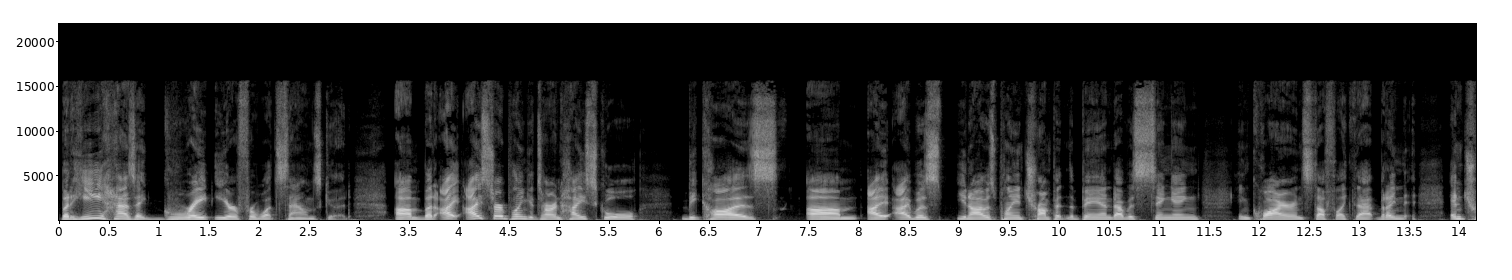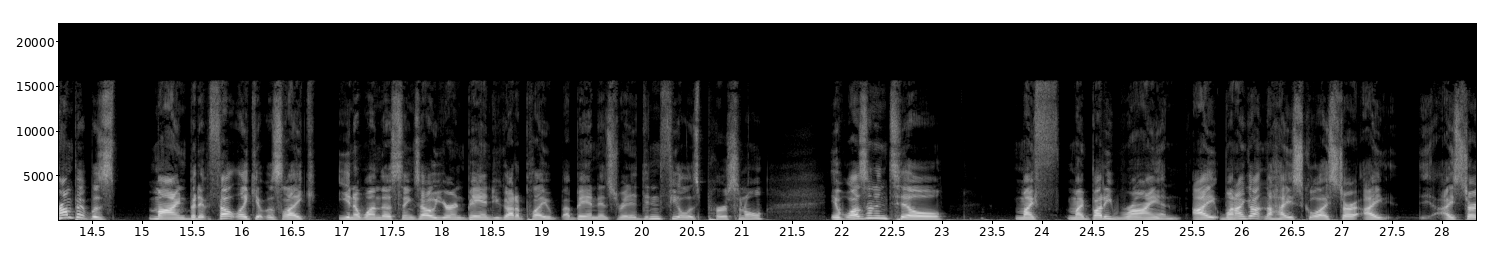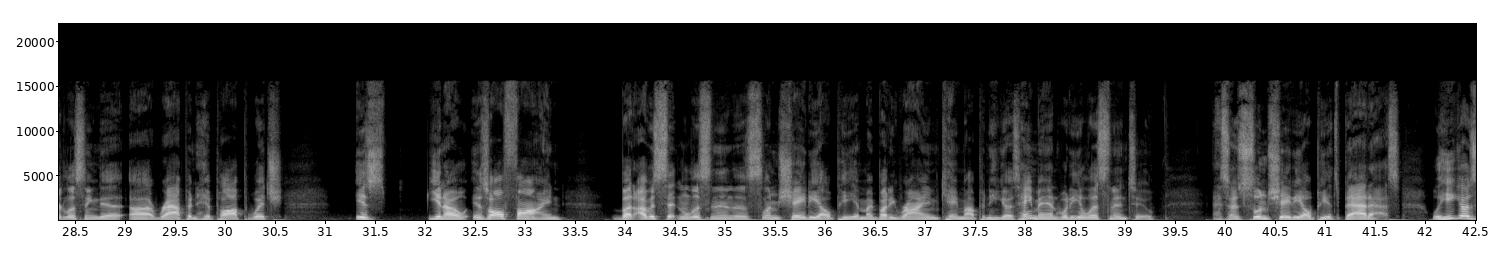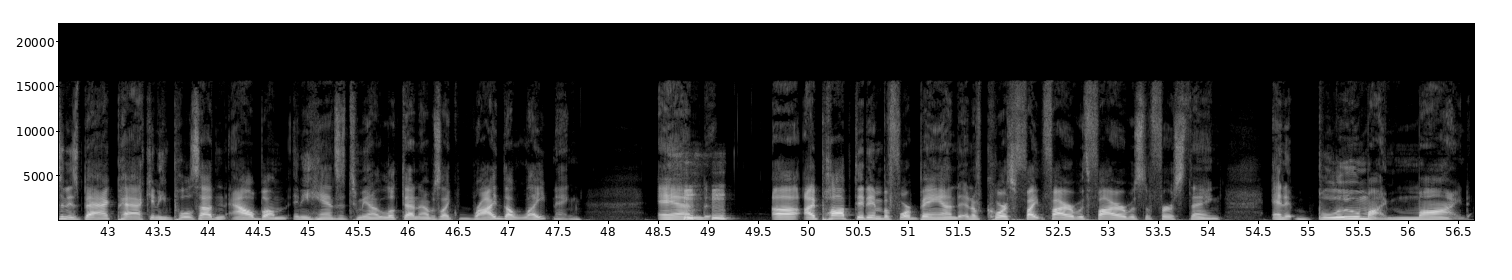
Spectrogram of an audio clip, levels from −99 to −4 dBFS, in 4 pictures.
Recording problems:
none

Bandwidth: 15.5 kHz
